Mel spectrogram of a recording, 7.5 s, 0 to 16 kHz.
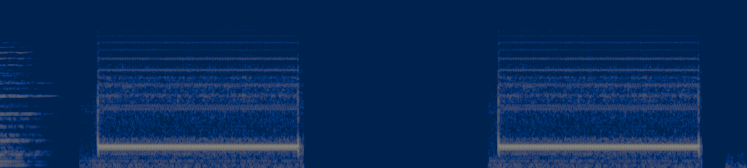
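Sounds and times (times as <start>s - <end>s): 
telephone dial tone: 1.0s - 3.1s, 5.0s - 7.0s.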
